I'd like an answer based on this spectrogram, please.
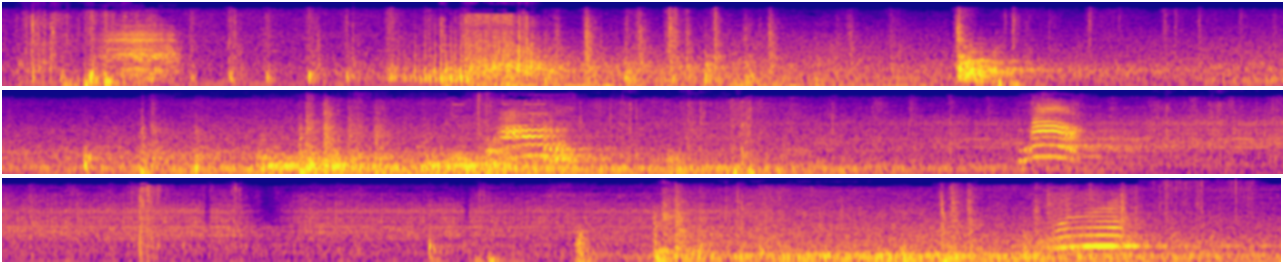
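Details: Cat meowing several times, short bright rising-falling cries spaced a few seconds apart, among bumps, knocks and rustling noises in the background.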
